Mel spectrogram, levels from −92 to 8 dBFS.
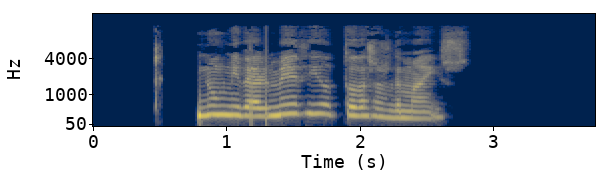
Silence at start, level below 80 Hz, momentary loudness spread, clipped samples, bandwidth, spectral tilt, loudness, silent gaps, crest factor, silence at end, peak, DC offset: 0.45 s; -56 dBFS; 17 LU; under 0.1%; 11 kHz; -4.5 dB/octave; -18 LUFS; 0.54-0.77 s; 20 dB; 1 s; 0 dBFS; under 0.1%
